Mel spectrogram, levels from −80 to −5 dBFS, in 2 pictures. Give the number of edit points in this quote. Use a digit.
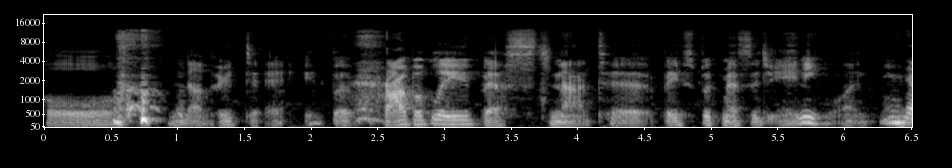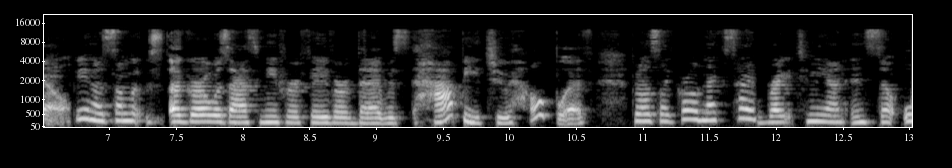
2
